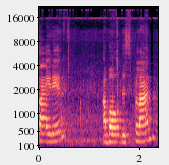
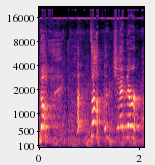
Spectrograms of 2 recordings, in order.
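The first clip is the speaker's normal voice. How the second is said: laughing; 7 semitones higher than usual. Real, not acted. Laughing at the only store.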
